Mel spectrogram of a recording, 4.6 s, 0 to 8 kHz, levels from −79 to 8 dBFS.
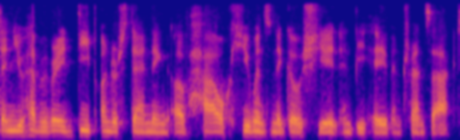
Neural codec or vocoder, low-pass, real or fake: vocoder, 44.1 kHz, 128 mel bands every 512 samples, BigVGAN v2; 7.2 kHz; fake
